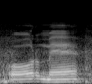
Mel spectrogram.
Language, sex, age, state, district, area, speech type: Urdu, male, 30-45, Uttar Pradesh, Muzaffarnagar, rural, spontaneous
